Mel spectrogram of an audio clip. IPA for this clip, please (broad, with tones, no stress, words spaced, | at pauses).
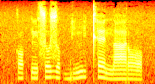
kɔ˨k͡pĩ˨ so˦zo˨ ɡ͡bi˨˦ŋi˦ kʰɛ˦˨ naː˨ɾɔ˨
